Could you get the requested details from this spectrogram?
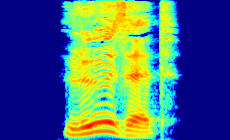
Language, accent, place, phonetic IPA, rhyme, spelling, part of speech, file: German, Germany, Berlin, [ˈløːzət], -øːzət, löset, verb, De-löset.ogg
- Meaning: second-person plural subjunctive I of lösen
